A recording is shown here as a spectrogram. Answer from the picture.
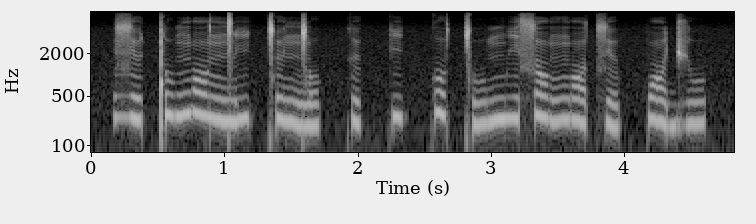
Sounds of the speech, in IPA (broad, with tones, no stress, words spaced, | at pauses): zʏ˧˩˧ǃu˧ŋɔ˥˨ŋ͡ǀi˩˧˩ ǀʏ˧ŋ͡ǀo˩˧kːʏ˧˩˧ kːi˧kːo˥˨ ǀu˩˧ mi˧sɔ˥˨ ŋɔ˥˨t͡sʏ˧˩˧ pːɔ˥˨d͡ʒu˧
